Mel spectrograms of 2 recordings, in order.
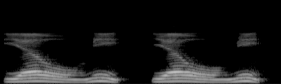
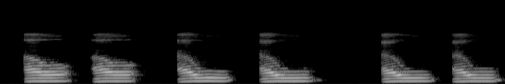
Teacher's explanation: ketika ada ww sukun sebelumnya fathah itu Sebagian ada yang EE keluarnya itu bukan u tetapi O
